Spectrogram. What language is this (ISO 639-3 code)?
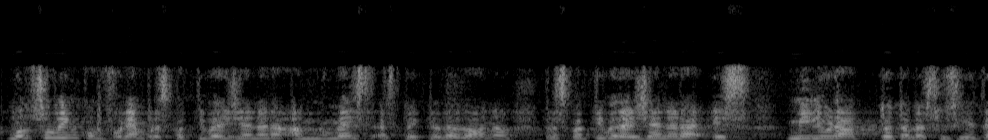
cat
